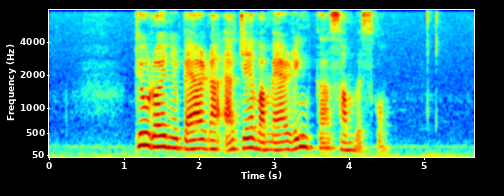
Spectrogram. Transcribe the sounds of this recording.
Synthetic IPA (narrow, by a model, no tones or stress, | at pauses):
t̪ʰɪwɾɔjnɪɾbɛːɾaʔɛ̰ːtd͡ʒeːʋamɛːɪŋka̰samvɪ̰skʊ̰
